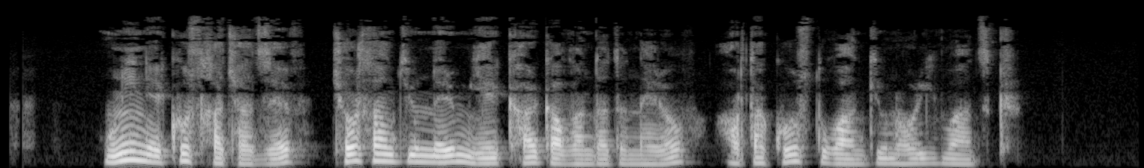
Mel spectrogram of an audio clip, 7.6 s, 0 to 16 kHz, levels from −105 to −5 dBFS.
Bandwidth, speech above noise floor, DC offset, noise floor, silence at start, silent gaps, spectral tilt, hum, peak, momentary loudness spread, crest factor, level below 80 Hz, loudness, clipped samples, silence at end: 9.2 kHz; 60 dB; under 0.1%; -84 dBFS; 0.7 s; none; -8.5 dB/octave; none; -6 dBFS; 11 LU; 20 dB; -56 dBFS; -25 LUFS; under 0.1%; 0.85 s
